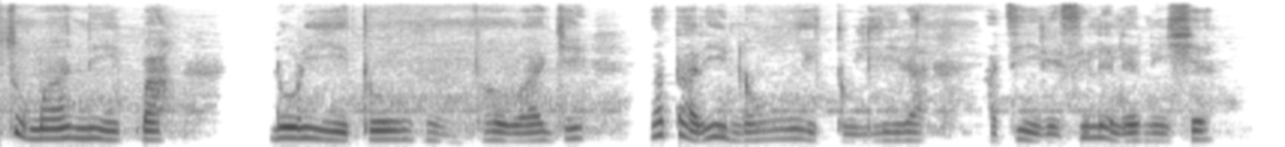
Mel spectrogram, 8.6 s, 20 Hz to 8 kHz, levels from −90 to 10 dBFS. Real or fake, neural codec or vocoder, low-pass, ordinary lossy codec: real; none; 7.2 kHz; none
